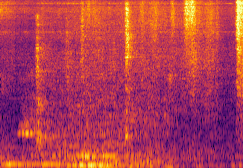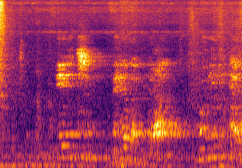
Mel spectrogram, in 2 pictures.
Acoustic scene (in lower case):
elevator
